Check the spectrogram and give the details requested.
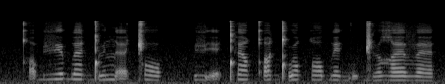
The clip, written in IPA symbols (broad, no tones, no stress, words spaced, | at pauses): qʰɛ̰bvʲɘbɛ ɡ͡ǃɨnɛ̰ǁɔ | vʲḛǃʰɛ qʼɘǃʼuqɔbe ɡṵɡ͡ǁɨʁɛvɛ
